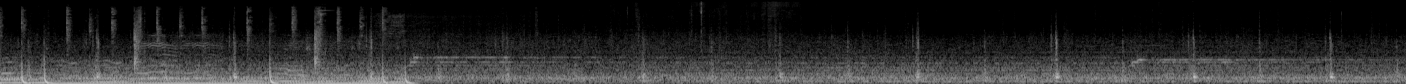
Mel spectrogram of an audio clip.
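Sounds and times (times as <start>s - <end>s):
car engine running: 0.0s - 4.2s
road noise: 0.0s - 14.0s.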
